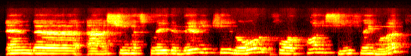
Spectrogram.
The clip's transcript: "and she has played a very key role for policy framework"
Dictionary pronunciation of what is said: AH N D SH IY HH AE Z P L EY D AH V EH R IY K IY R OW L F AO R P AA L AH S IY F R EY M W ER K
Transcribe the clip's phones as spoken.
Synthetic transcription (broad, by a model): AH N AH SH IY HH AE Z P L EY D AH V EH R IY K IY R OW L F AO R P AA L AH S IY F R EY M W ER K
